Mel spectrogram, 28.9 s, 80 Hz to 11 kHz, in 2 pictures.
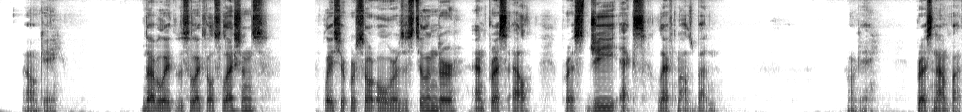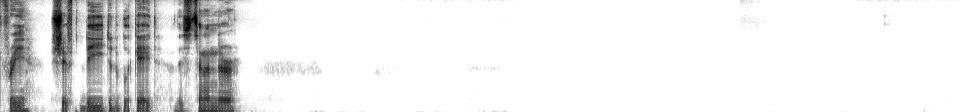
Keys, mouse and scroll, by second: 3.9 a, 4.0 a, 4.8 l, 5.9 middle click, 7.6 g, 14.4 KP_3, 15.6 shift+d, 17.1 s, 20.2 r, 23.1 middle click, 24.4 r, 26.9 g, 28.2 g.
